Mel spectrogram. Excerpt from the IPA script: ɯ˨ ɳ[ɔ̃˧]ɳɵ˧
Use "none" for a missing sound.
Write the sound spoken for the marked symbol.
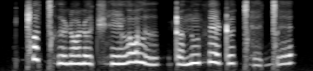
ɔ̃˧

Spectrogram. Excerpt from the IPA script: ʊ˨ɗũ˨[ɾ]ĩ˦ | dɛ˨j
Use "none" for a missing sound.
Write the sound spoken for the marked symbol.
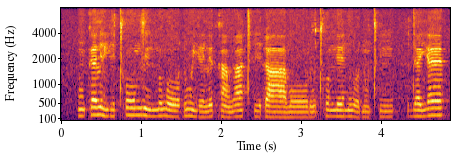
tʰ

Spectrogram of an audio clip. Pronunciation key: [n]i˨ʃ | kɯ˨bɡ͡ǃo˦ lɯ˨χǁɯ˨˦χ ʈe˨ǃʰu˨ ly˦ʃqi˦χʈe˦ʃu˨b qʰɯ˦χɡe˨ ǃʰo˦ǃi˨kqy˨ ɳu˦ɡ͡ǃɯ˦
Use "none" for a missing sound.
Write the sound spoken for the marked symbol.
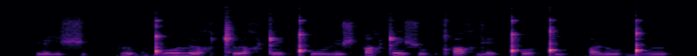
ɳ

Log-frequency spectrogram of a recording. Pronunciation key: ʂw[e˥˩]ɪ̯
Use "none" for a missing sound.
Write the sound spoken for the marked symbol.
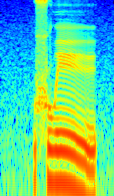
e˥˩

